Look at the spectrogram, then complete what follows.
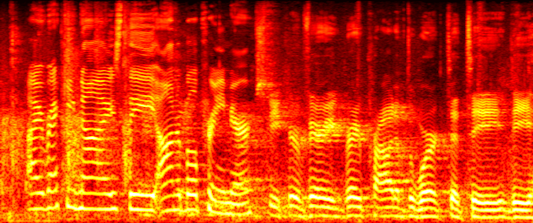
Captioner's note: applause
